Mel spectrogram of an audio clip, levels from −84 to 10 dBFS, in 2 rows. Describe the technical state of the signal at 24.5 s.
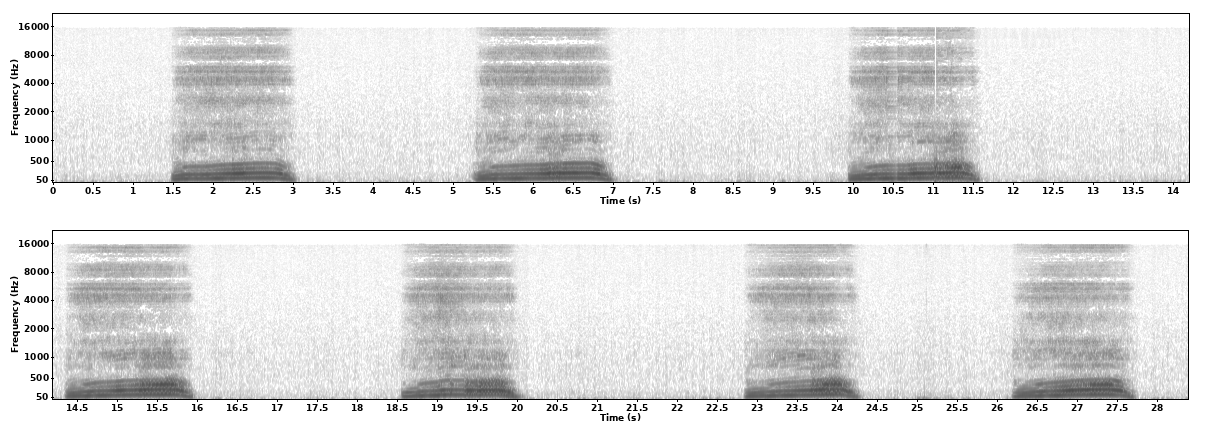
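At 24.5 s the signal is intact, with no audible dropout, distortion, glitch or other fault at that point.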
